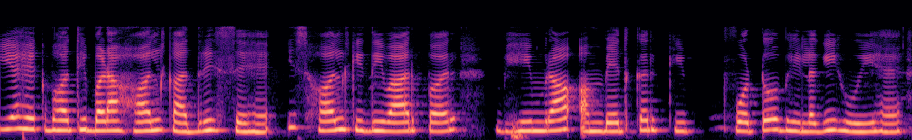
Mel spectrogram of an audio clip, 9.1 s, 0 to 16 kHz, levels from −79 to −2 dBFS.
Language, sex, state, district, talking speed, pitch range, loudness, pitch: Hindi, female, Jharkhand, Garhwa, 145 wpm, 235-265 Hz, -15 LUFS, 250 Hz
